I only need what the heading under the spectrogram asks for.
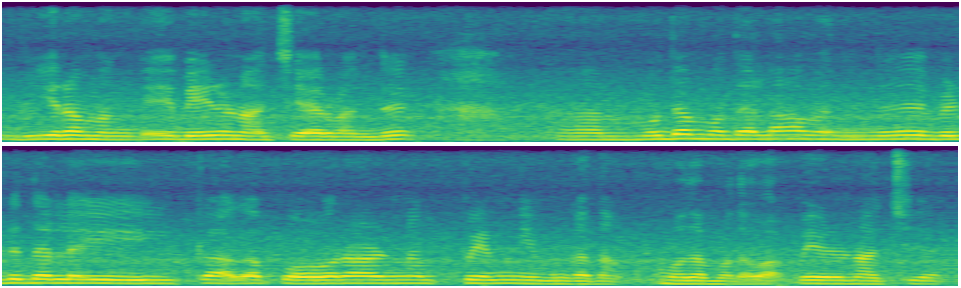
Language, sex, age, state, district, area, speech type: Tamil, female, 18-30, Tamil Nadu, Kanyakumari, rural, spontaneous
